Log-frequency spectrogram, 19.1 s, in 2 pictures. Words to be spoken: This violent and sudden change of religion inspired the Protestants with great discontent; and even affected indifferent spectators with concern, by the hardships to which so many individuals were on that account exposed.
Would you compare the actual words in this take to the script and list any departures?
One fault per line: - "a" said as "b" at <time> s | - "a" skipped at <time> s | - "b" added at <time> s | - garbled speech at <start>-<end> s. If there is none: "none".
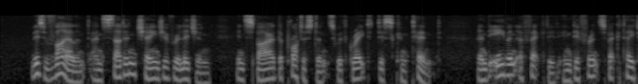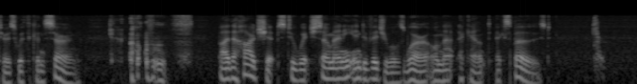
none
